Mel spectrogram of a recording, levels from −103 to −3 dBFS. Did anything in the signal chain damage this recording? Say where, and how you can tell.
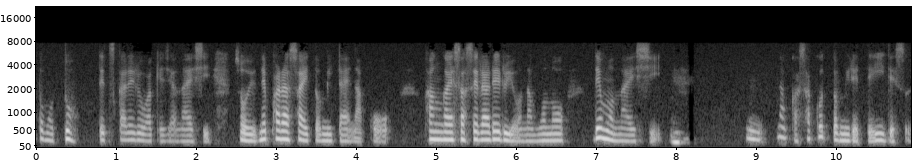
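Yes. Between 7.91 and 8.19 s a second voice briefly comes through, the other side's voice leaking through, at roughly the same level as the talker. The damage sits in the call processing stage. The far end plays on the device's loudspeaker and reaches the microphone. The echo canceller most likely failed to subtract all of it for those 0.28 s. The audio's band stops at 8 kHz, which fits the call's microphone processing.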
